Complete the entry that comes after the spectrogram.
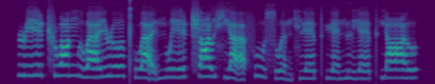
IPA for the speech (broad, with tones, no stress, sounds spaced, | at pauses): ɻ e˥ ɪ̯ ʈ͡ʂ w ɑ˥ ŋ l w a˧˥ ɪ̯ ɻ ɤ˥ t̪ʰ w a̰˨˩ ɪ̯ n̪ w e˧˥ ɪ̯ ʈ͡ʂ ɑ˥ ʊ̯ ɕ j ä̰˨˩ f u˥˩ s w ə̰˨˩ n ɕ ɥ ɛ˧˥ pʰ ɥ ɛ˧˥ n l j ɛ˧˥ pʰ j ɑ˥ ʊ̯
